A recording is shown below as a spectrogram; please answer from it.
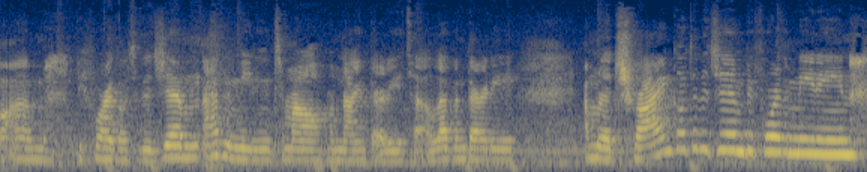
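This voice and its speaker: A young woman talking breezily to a handheld camera at home, chatting casually and laughing often. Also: on the low side. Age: young adult. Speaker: vlogger. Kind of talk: casual vlog chat to camera. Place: home kitchen and bedroom indoors. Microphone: handheld camera at arm's length.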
